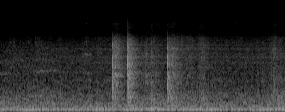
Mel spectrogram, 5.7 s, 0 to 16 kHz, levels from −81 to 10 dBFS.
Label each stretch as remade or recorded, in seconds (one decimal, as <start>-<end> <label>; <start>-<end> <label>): 0.0-1.1 recorded; 1.1-5.7 remade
